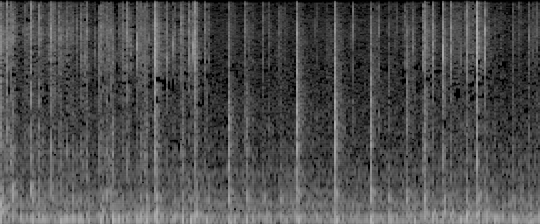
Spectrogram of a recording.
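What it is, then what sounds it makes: Plastic keyboard being typed on. Fingertips type quickly on a dark grey plastic compact wireless keyboard resting on a plastic sheet. The keystrokes land as a steady, uneven patter of short, bright clicks over a soft low thud, each dying away almost instantly.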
